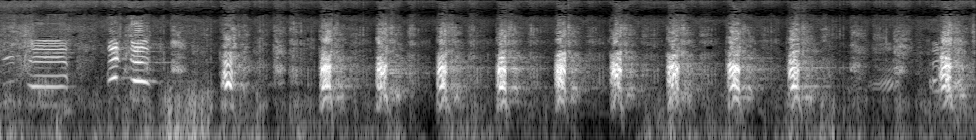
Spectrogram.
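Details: German Shepherd at IGP competition training opens with a high drawn-out whine and a yelp, then settles into a long even run of sharp barks, roughly one every half second.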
